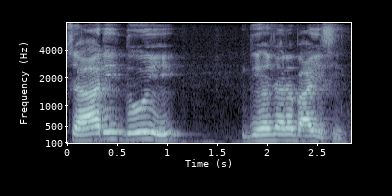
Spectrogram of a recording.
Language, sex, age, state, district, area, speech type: Odia, male, 45-60, Odisha, Kendrapara, urban, spontaneous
